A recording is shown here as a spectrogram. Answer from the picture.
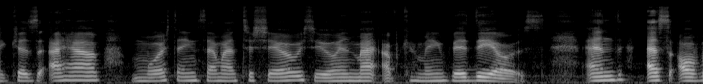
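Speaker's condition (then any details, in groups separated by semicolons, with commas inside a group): Bulbar ALS, bulbar onset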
